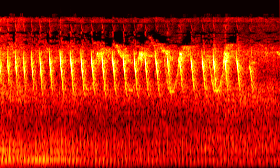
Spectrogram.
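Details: Bar-winged prinia (ciblek) singing in the intense ngebren style: a fast, even, high buzzy trill of rapid pulses lasting about two seconds, with a faint low hum behind.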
